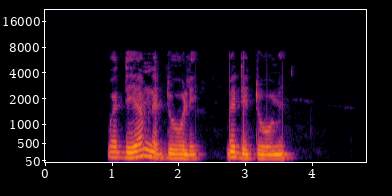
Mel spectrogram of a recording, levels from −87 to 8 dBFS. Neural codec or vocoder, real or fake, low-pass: none; real; 7.2 kHz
